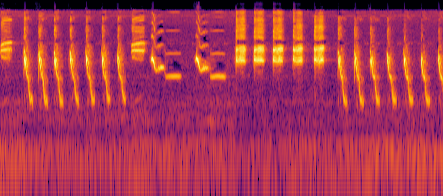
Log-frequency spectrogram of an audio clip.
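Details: Asian pied starling (Jalak Suren) pouring out isian tembakan fill-in song. Rapid, evenly spaced downslurred notes, about six per second, break into low whistles and a run of buzzy bursts before resuming.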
